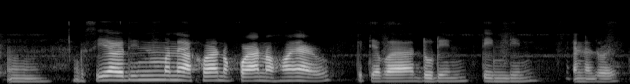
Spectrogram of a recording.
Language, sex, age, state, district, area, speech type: Assamese, female, 45-60, Assam, Tinsukia, urban, spontaneous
